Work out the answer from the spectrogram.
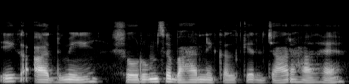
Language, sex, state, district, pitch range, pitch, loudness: Hindi, male, Assam, Sonitpur, 105-120 Hz, 110 Hz, -19 LUFS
